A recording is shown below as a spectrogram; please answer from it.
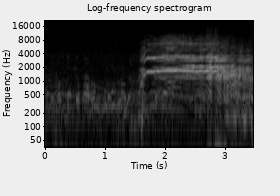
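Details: Colt foal at a 2013 foal branding event, sired by Cormint out of a Quintero–Lovari–Concerto II mare, prize-winning; a German announcer speaks, then a loud, harmonic whinny rises and holds for about two seconds.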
